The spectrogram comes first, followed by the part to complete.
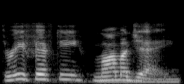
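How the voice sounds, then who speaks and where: Speaking at a medium pitch with an expressive, sharp tone, this woman runs a laid-back auction on a live stream. She's talkative and quick to laugh, yet her delivery is slow and drawn out, all captured in dull, lo-fi stream audio.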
